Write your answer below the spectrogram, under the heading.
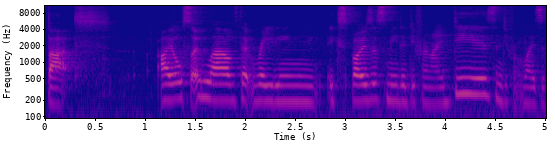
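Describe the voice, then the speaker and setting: A woman speaks at a moderate pace and a medium pitch. She talks with an Australian accent. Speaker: book vlogger. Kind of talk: casual vlog monologue. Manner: hesitant, many fillers.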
